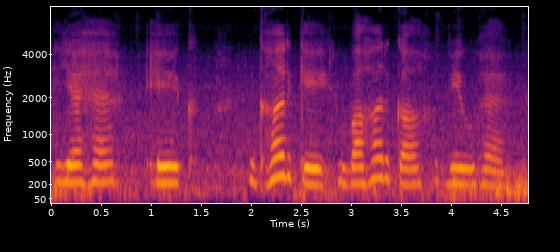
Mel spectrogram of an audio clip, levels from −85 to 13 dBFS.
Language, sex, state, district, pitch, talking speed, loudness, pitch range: Hindi, female, Punjab, Fazilka, 215 Hz, 100 wpm, -16 LUFS, 200-230 Hz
